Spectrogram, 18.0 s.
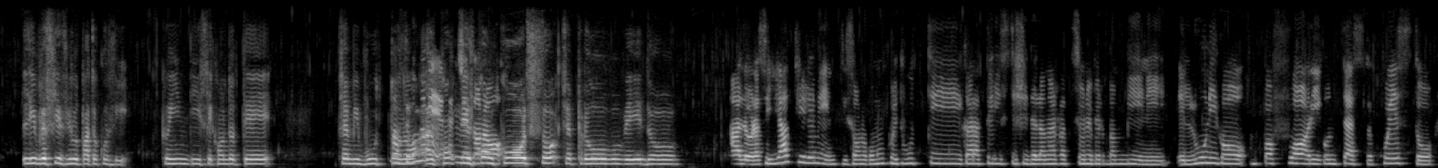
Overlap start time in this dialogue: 4.9 s

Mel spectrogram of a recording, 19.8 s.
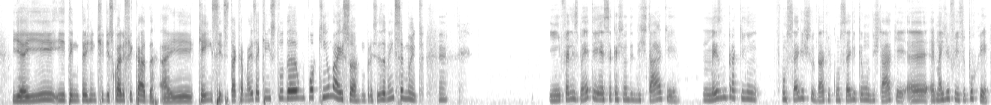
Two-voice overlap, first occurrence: none

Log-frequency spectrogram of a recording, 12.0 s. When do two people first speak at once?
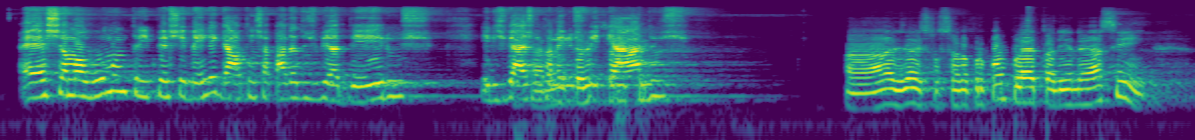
5.3 s

